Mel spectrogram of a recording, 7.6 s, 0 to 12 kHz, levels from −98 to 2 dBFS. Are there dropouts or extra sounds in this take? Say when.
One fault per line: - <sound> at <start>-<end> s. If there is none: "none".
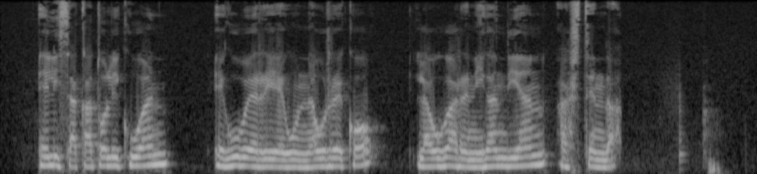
- thud at 6.6-6.9 s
